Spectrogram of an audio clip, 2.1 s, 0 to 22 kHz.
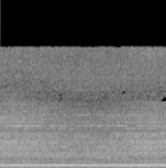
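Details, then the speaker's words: Partly repaired vacuum that is hard to push: a steady high motor whine with a strong tone near 450 Hz and an airy rush. The motor runs and suction is much better than before, but the motor still needs more work. "yeah motor still needs some more more work but i mean it is working it does have a lot better suction than i used to"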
